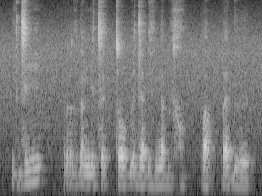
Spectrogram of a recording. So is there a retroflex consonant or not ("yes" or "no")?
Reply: no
